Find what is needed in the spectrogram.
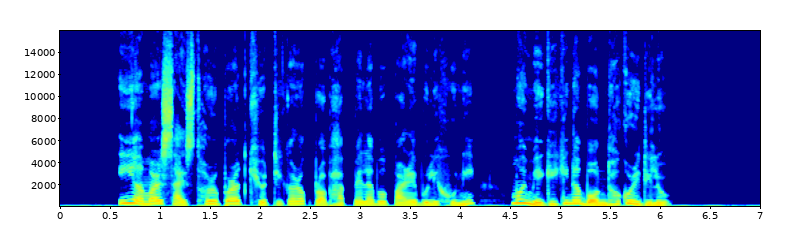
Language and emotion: Assamese, fearful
